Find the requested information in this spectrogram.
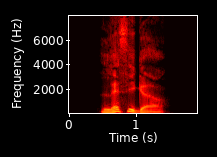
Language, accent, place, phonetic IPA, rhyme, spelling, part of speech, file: German, Germany, Berlin, [ˈlɛsɪɡɐ], -ɛsɪɡɐ, lässiger, adjective, De-lässiger.ogg
- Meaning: inflection of lässig: 1. strong/mixed nominative masculine singular 2. strong genitive/dative feminine singular 3. strong genitive plural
